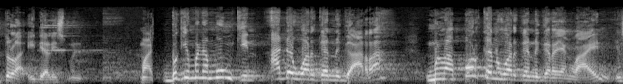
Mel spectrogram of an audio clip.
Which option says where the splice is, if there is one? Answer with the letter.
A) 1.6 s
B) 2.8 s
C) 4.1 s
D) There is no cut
A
